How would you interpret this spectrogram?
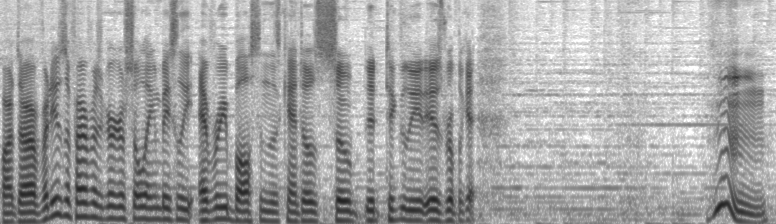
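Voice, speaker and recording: A man's voice: mid-range voice, fast talker, pauses often, faint music behind. A man live-streaming a game, reading its dialogue aloud and stumbling now and then as he adds his own commentary. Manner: stumbles and self-corrects while reading aloud.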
